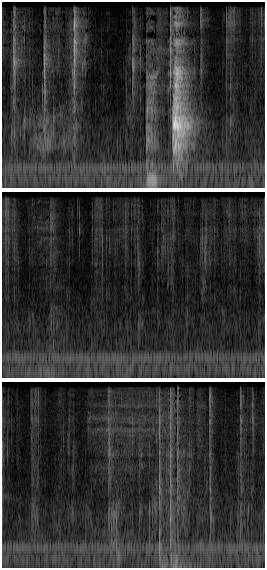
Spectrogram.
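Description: Close-up eating sounds of a person chewing and biting pizza: scattered wet mouth clicks and smacks. One short, loud sharp sound comes about two and a half seconds in, over a faint steady hum.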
